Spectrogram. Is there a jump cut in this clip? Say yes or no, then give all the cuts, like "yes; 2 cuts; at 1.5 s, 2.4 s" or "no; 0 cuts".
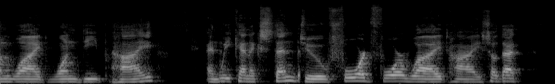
yes; 5 cuts; at 1.1 s, 2.2 s, 3.0 s, 3.7 s, 4.5 s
